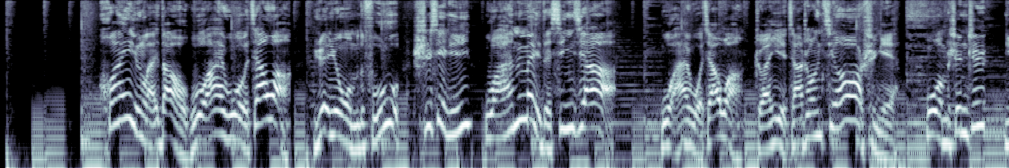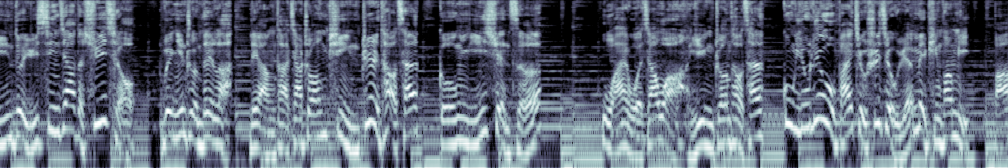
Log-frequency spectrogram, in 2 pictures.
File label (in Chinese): 男 MG风格, 国语男声配音; 我爱我家网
